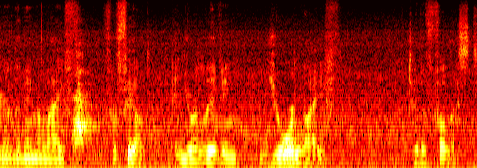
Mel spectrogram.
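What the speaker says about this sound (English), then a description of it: "You can hear my dog" A dog barks and yips several times in short bursts, close by, interleaved with and partly under a person talking steadily.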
